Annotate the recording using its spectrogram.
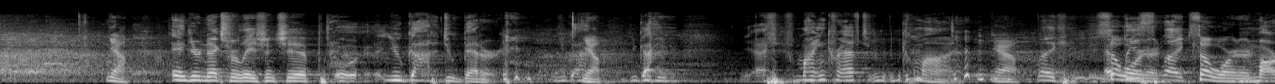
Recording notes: Live in Austin. Recorded live at Stateside at the Paramount!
